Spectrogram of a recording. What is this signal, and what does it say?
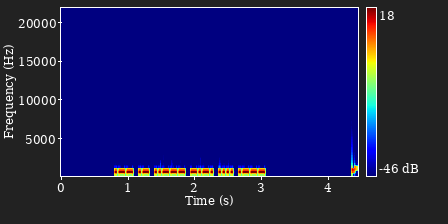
Morse code, heard as a keyed tone, about 40 wpm, 700 Hz. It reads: WA2CHJ
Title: USA Call Signs - 6 Characters - 6x Character Spacing - 40wpm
